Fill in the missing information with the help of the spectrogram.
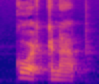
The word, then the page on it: innocent: American English; [ˈɪ.nə.sənt]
